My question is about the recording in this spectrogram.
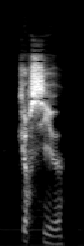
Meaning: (noun) cursive letter; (adjective) feminine singular of cursif
- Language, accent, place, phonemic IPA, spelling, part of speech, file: French, France, Lyon, /kyʁ.siv/, cursive, noun / adjective, LL-Q150 (fra)-cursive.wav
